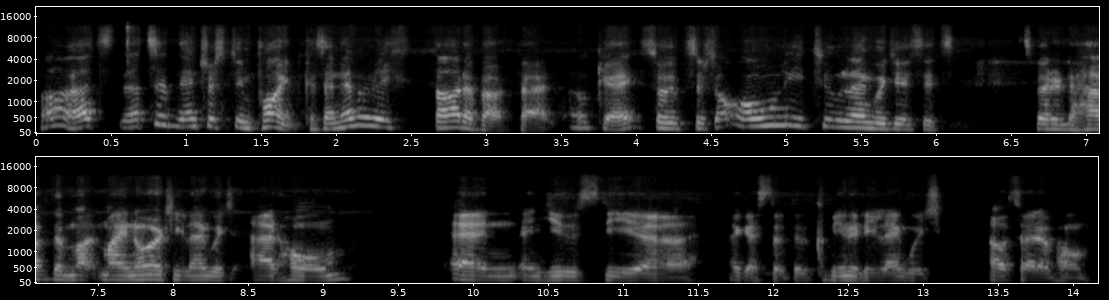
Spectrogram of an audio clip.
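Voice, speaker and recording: A man's voice: mid-range voice, moderate pace, lo-fi sound. A man who is a parent, moderating a live panel discussion and putting open questions to the other panelists. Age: adult parent.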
